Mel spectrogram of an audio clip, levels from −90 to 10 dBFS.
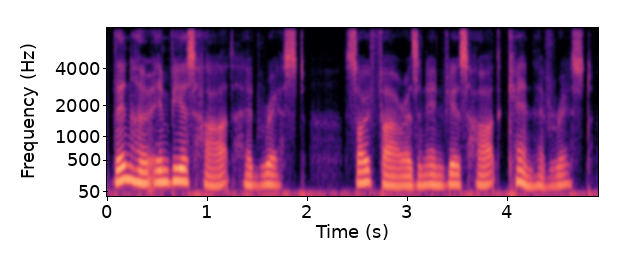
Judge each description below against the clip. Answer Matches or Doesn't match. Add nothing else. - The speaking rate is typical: Matches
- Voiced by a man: Matches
